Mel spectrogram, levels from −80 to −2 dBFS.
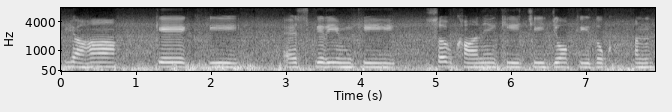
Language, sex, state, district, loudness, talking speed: Hindi, male, Haryana, Jhajjar, -14 LUFS, 85 wpm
